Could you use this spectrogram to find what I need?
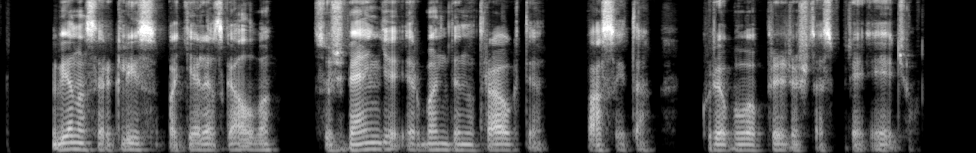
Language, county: Lithuanian, Vilnius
